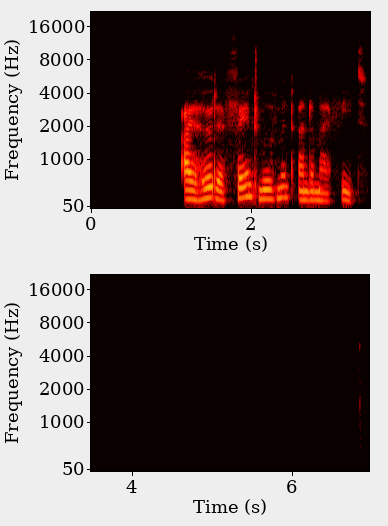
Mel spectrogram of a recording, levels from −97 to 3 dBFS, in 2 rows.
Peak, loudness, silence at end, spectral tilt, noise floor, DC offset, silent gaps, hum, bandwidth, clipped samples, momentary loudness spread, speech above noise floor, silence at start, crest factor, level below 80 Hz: -24 dBFS; -43 LUFS; 3.55 s; -6.5 dB/octave; under -90 dBFS; under 0.1%; none; none; 10.5 kHz; under 0.1%; 12 LU; over 48 dB; 1.15 s; 22 dB; under -90 dBFS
